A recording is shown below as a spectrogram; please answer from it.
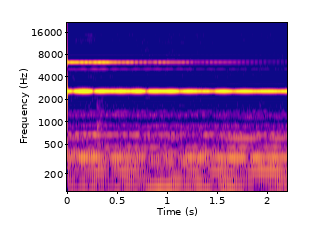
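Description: A high meditation bell tone, struck just before, rings on steadily over soft, low ambient meditation music.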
